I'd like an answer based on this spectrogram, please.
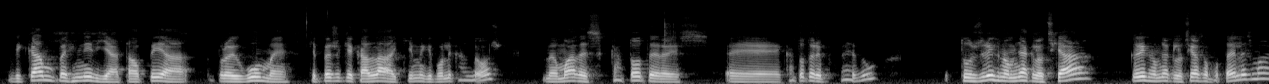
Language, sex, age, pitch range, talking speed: Greek, male, 30-49, 125-175 Hz, 140 wpm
